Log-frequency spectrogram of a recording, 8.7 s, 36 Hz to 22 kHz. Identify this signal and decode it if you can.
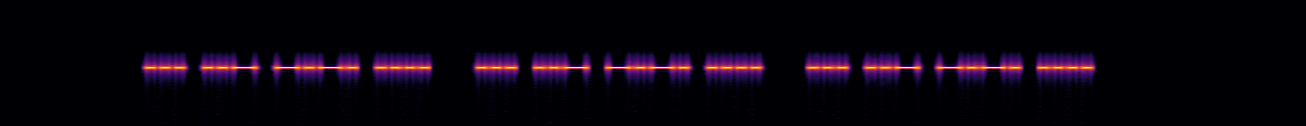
Morse code, heard as a keyed tone, about 25 wpm, 700 Hz. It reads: SUCH SUCH SUCH
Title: Top 500 Words Repeated 25wpm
